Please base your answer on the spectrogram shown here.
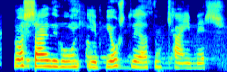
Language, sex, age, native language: Icelandic, female, 15, Icelandic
